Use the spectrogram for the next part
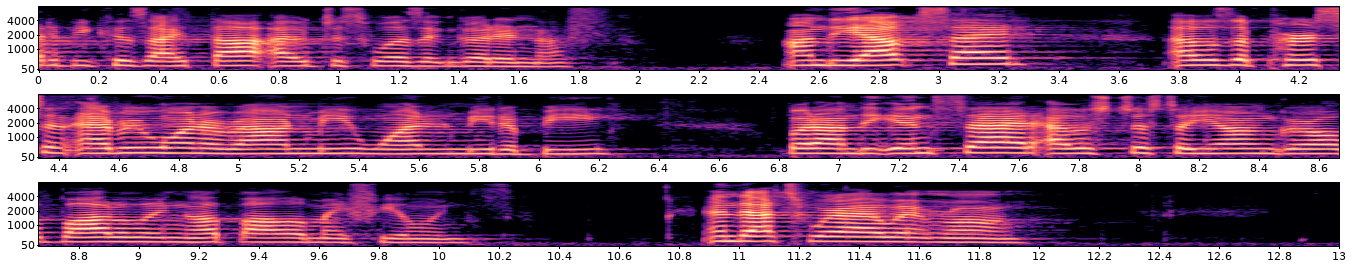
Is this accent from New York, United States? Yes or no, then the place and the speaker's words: no; Muscatine, Iowa, United States; I grew up in Muscatine, Iowa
